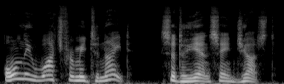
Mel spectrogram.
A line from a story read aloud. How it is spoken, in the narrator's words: he said eagerly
